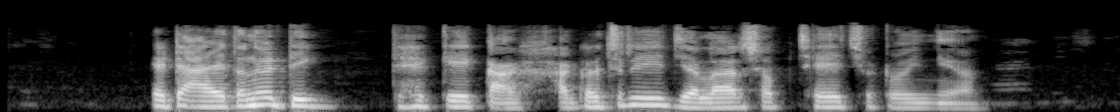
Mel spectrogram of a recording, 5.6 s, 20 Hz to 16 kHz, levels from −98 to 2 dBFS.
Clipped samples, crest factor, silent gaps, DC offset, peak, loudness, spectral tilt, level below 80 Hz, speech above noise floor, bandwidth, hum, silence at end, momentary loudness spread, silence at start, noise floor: under 0.1%; 16 dB; none; under 0.1%; -2 dBFS; -17 LUFS; -5.5 dB/octave; -54 dBFS; 60 dB; 8 kHz; none; 0.7 s; 11 LU; 0.75 s; -76 dBFS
